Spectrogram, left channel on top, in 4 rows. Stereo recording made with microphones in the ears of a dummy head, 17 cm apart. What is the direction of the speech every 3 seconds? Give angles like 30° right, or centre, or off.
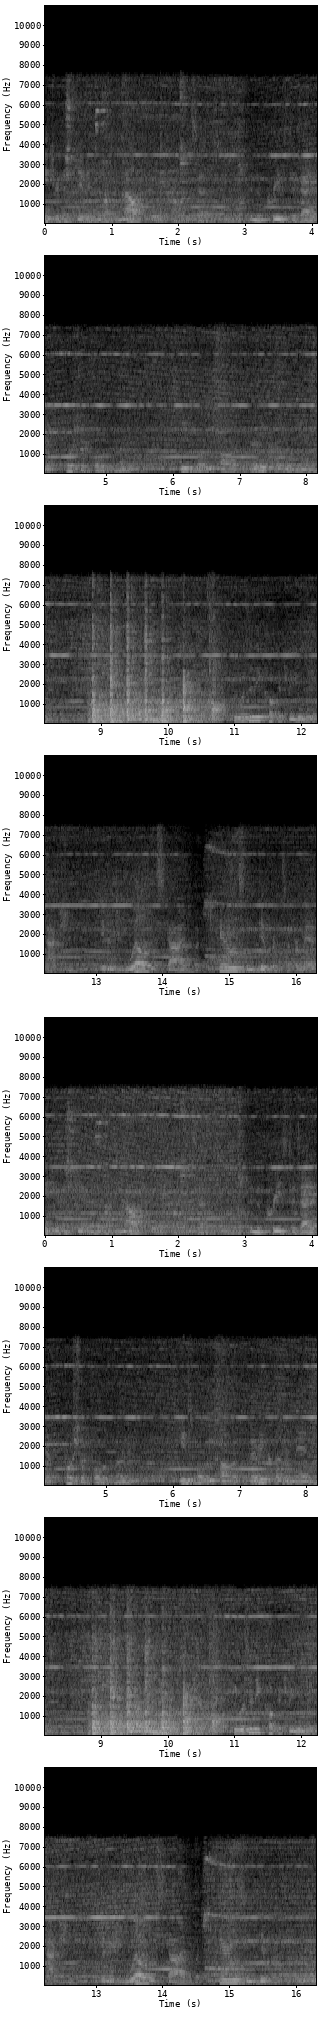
20° left, 30° right, 50° right, 30° right, centre, 30° left.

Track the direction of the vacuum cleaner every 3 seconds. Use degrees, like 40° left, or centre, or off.
60° right, 10° left, 10° left, 30° right, 70° right, 80° right.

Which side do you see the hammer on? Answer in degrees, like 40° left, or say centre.
20° left.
